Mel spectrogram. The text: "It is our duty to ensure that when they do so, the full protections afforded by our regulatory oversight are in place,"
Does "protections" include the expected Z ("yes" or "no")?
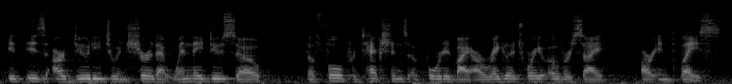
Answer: yes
